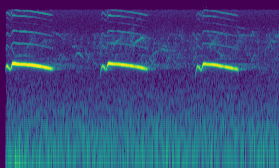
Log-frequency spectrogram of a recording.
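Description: Grey-bellied cuckoo giving three long, plaintive whistles, each slightly falling at the end, spaced about a second apart; faint background hiss.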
